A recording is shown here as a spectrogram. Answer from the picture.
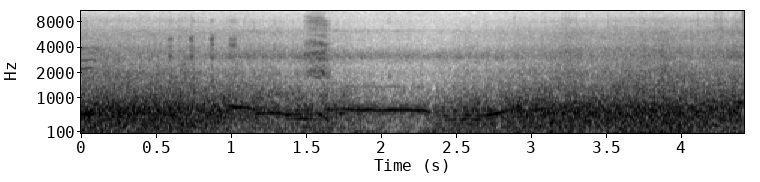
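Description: Wind rushing over the action camera's microphone in flight under a tandem paraglider, a steady noise. A faint wavering voice sounds under it between about one and three seconds in.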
